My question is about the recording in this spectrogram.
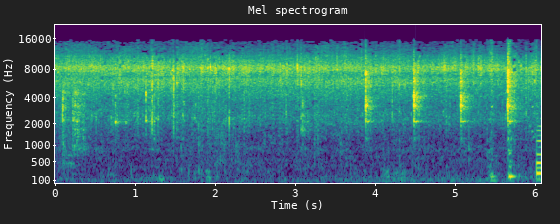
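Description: Footsteps crunching on a gravel path over a steady faint hiss. The steps grow louder in the last two seconds, about one every 0.6 s.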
